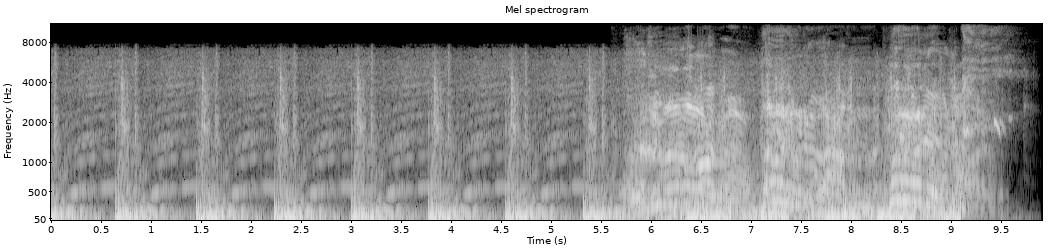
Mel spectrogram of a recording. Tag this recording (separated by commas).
Speech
